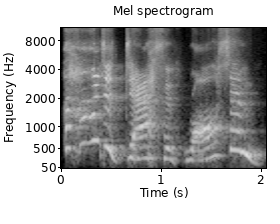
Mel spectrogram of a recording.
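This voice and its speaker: A woman's voice: sits high, wildly swooping pitch, unhurried, a bit bright, heavily acted. A woman playing an alert soldier on night watch in a Shakespearean radio play, recorded with room echo. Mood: urgent. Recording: roomy, echoey sound.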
